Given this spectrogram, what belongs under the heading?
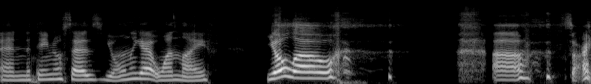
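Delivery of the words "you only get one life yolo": playful, joking delivery. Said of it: "I don't know why I said that".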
